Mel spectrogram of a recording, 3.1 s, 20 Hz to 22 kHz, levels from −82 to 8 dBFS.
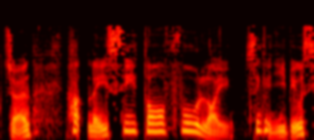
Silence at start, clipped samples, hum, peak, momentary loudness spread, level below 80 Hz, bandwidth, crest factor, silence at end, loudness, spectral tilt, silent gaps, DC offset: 0.05 s; under 0.1%; none; -10 dBFS; 6 LU; -64 dBFS; 11.5 kHz; 20 dB; 0 s; -30 LUFS; -4.5 dB/octave; none; under 0.1%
